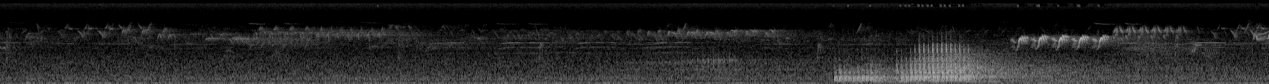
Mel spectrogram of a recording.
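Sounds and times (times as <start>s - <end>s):
Sierras ambience: 8.3s - 12.5s.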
